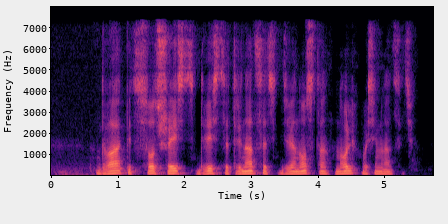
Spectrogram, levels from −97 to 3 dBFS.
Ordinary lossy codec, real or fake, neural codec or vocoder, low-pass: AAC, 48 kbps; fake; vocoder, 24 kHz, 100 mel bands, Vocos; 7.2 kHz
